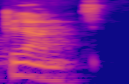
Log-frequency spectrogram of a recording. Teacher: en posición de ataque, vamos a tener una lateral. Y en posición de coda vamos a tener una nasal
